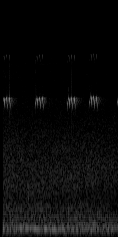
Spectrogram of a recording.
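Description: Crickets chirping: high-pitched chirps of three or four quick pulses, repeating about every half second, over a low steady hum.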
